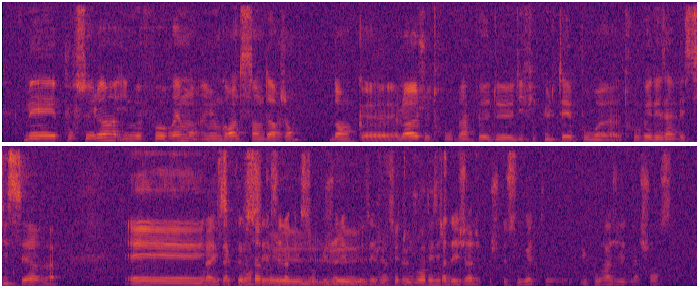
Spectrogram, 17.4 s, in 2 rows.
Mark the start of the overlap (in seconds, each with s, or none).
11.2 s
